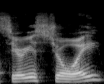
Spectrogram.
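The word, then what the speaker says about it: Sirius Joy: created a service called serious joy it's spelled like the star s-i-r-i-u-s for the brightest star in the sky and this system i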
